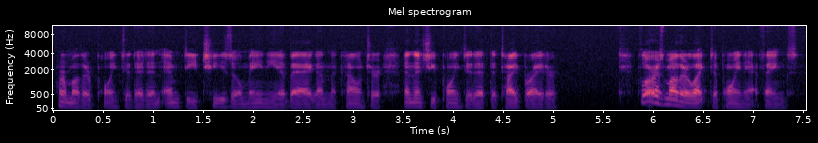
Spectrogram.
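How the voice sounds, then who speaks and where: A man reading a children's story aloud as a teacher would, with dramatic, measured phrasing and emphatic pauses. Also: low-pitched, expressive, low-quality recording. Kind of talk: expressive children's storybook narration.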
